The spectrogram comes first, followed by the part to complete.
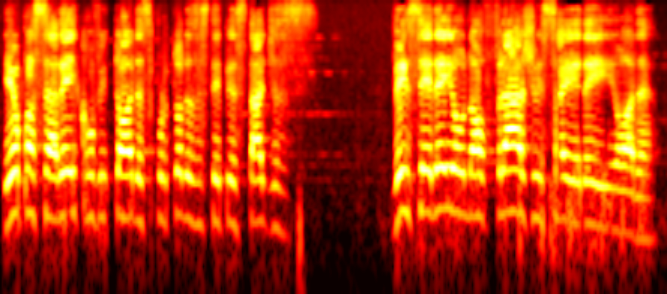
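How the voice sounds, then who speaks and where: A man's voice: sits high, steady tone, measured pace, dull audio. A Brazilian man hosting an online program, reciting prayers and declarations in a solemn, declamatory, emotional manner. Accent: Brazilian Portuguese. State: choked with emotion. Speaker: host.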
